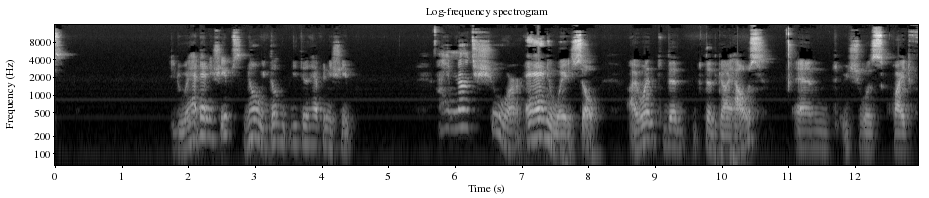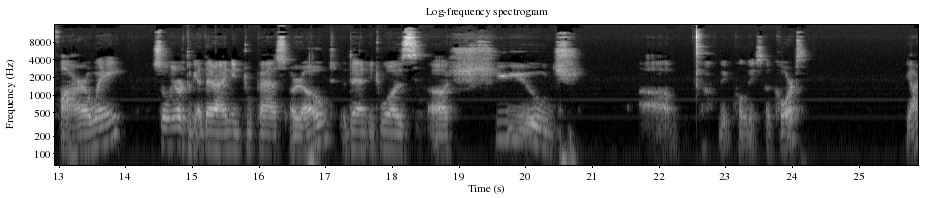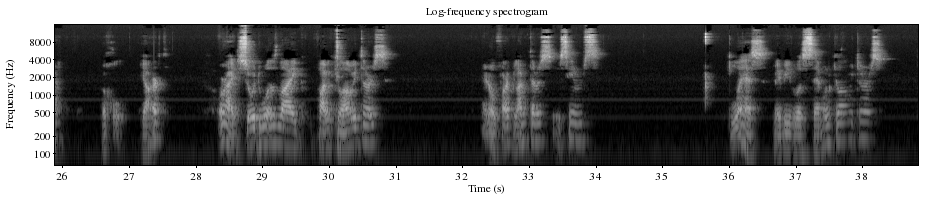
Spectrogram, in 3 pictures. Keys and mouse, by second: 0.6-6.4 drag, 7.1-9.1 drag, 8.8 right click, 10.1 click, 10.1 right click, 10.6 click, 10.6 right click, 14.4-15.5 middle drag, 16.7-21.4 drag, 21.4-24.3 right drag, 22.4-24.3 drag, 26.2-31.5 drag, 32.4-35.7 right drag, 33.1 x, 35.7 KP_5, 35.8 KP_7.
